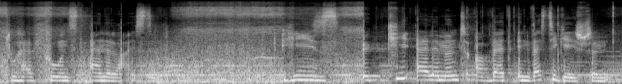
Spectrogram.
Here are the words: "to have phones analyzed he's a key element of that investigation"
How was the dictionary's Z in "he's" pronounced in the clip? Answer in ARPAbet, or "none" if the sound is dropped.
Z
